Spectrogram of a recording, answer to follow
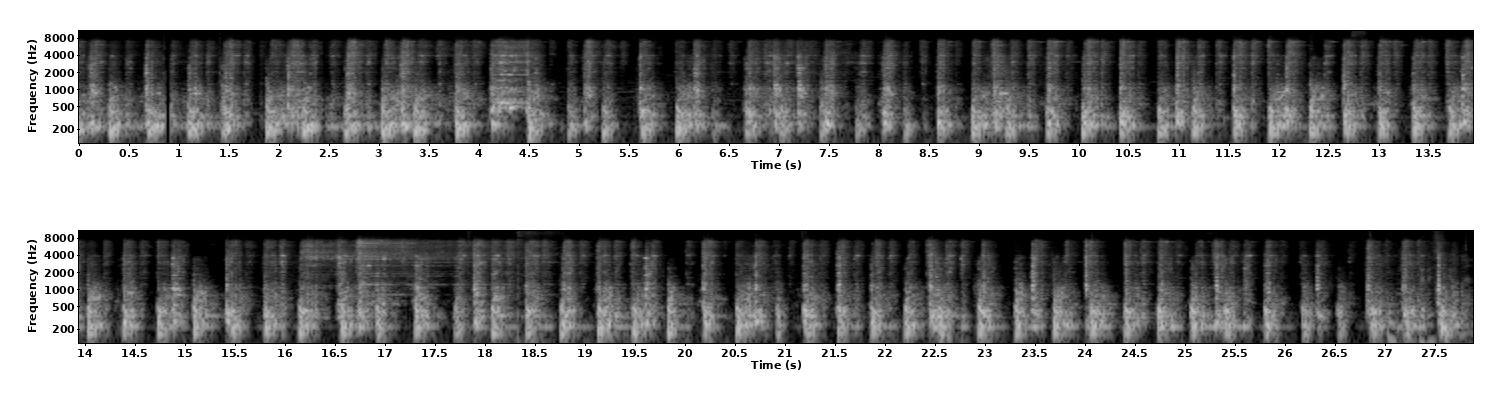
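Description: A child playing an acoustic drum kit: a continuous run of snare, tom and cymbal strokes, several a second, with no pause. The sound is heard over a live remote link, with the top end cut off.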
